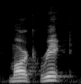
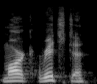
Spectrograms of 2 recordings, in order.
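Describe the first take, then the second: First: The surname is said with one syllable. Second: The surname is said with two syllables.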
